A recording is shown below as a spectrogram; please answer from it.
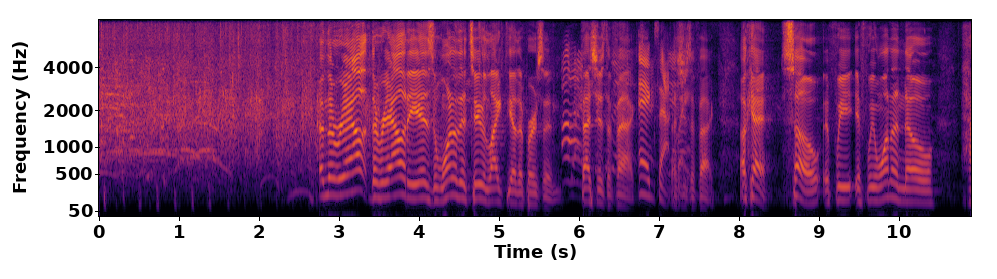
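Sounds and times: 
audience applause: 0:00.0 - 0:05.3
speech: 0:02.8 - 0:10.9.

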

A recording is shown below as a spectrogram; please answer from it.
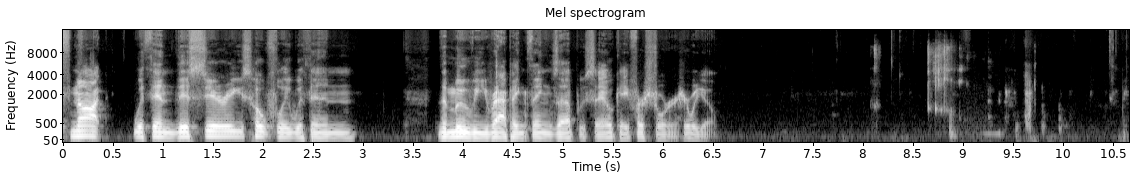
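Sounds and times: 
speech: 0:00.0 - 0:03.0, 0:03.8 - 0:06.6
person chewing kettle corn: 0:08.1 - 0:10.6.

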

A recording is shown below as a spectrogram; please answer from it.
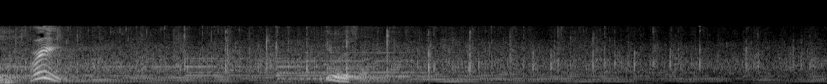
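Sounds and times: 
audience clapping hands: 0:00.0 - 0:08.2
speech: 0:00.3 - 0:00.8, 0:03.3 - 0:03.8.

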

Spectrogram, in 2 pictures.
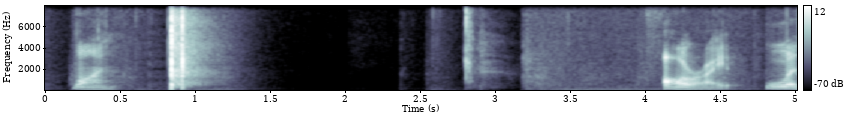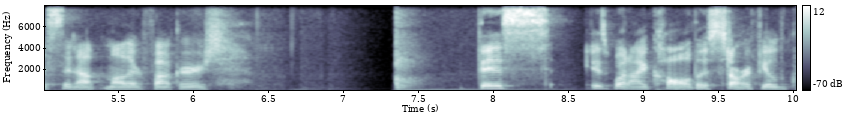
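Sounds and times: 
speech: 0:00.2 - 0:00.6, 0:04.1 - 0:06.4, 0:07.9 - 0:10.0
hand clap for audio sync: 0:00.8 - 0:01.2, 0:07.4 - 0:07.6.

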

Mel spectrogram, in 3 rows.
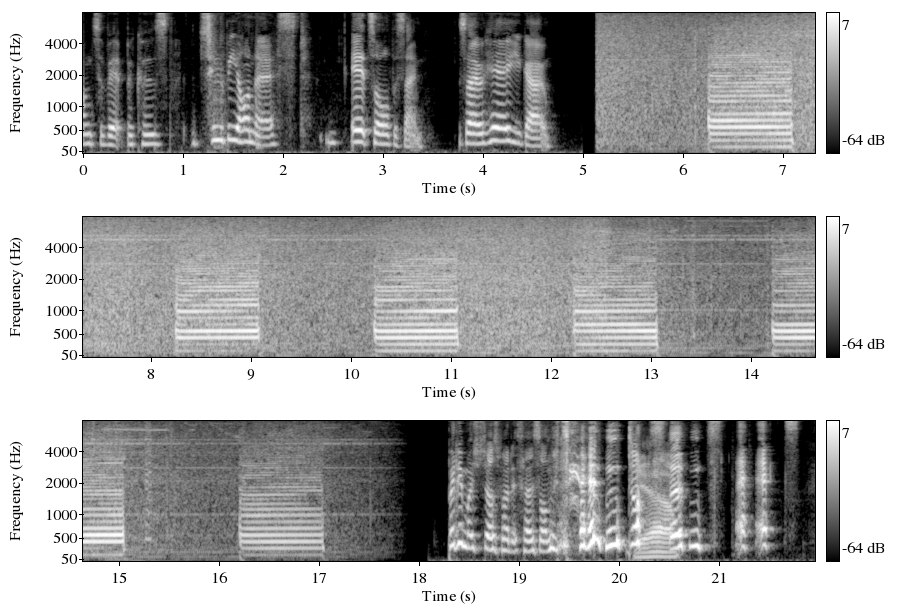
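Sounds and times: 
speech: 0:00.0 - 0:05.2, 0:06.2 - 0:07.4, 0:18.5 - 0:21.9
constant hiss: 0:05.2 - 0:13.2
number station buzzer tone: 0:05.2 - 0:17.9.

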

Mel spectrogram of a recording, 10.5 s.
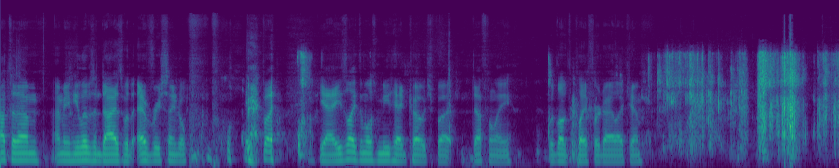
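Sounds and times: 
speech: 0:00.0 - 0:08.4
grocery bags rustling and crinkling: 0:08.1 - 0:10.4.

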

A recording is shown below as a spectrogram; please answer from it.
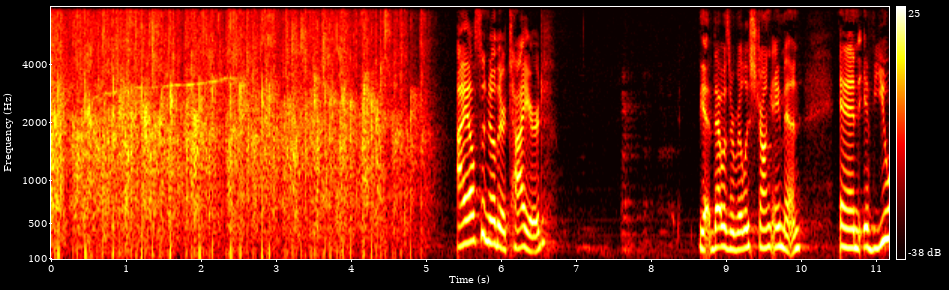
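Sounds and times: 
round of applause: 0:00.0 - 0:05.2
speech: 0:05.6 - 0:06.7, 0:08.6 - 0:11.1.

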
